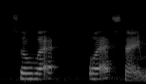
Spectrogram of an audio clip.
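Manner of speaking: normal talking voice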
